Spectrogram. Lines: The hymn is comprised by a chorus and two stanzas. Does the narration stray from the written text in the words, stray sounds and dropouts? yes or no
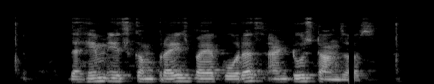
yes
